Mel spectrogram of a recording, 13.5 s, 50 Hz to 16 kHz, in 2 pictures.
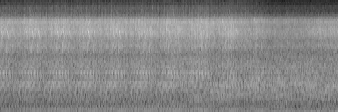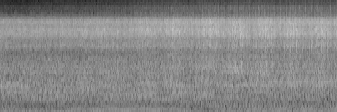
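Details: Cummins N14 diesel truck engine idling right after a cam job (new cam bearings and followers, valve train adjusted), valve covers back on: deep, even idle with a steady beat, no ticking, knocks or misses; healthy normal idle.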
